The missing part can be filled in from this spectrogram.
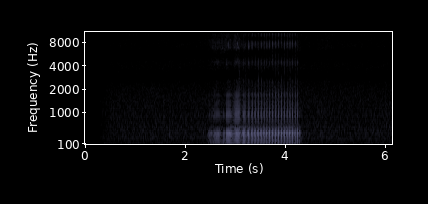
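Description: One long, loud, buzzing rattle on a single breath, with fast fluttering vibration; a dog's snore.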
